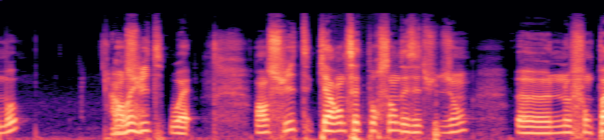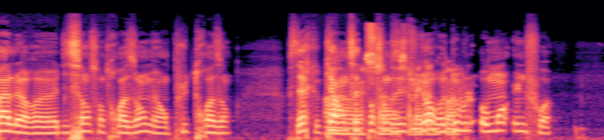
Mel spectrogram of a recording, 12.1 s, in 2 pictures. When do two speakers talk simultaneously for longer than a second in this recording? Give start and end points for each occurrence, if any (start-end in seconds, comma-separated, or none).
9.3-10.6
